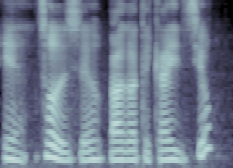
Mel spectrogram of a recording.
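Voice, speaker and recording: Speaking very fast in an expressive voice on the low side, a young Californian woman hosts a livestream and answers viewers casually. She flips between Japanese and English and laughs often, and there is no room sound.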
